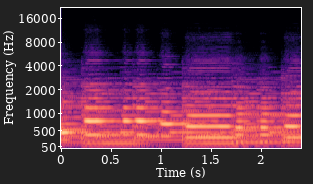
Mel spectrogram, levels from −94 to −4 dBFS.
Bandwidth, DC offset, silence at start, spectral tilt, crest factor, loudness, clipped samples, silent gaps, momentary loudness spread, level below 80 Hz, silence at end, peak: 6.6 kHz; under 0.1%; 0 s; -9 dB/octave; 12 dB; -21 LUFS; under 0.1%; none; 4 LU; -52 dBFS; 0 s; -8 dBFS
